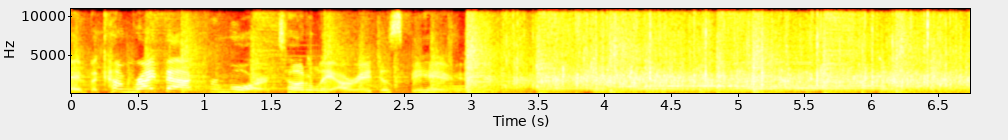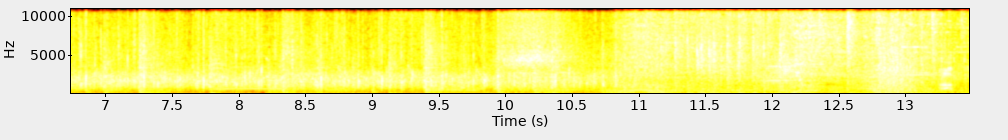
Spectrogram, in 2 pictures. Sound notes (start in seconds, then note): 3.2 audience applauding; 10.9 upbeat music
